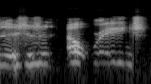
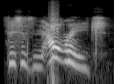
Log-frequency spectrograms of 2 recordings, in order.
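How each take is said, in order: First: It is said in an old man's voice. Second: It is said in a younger-sounding voice.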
